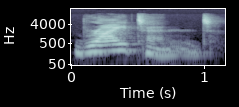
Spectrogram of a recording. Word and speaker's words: brightened: Ele aqui está no passado, mas esse é da terminação ED não é pronunciado. Só que a gente tem uma nota longa, justamente ali onde teria esse N.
